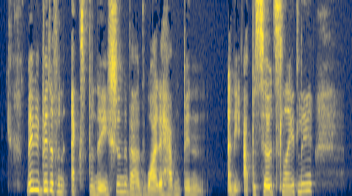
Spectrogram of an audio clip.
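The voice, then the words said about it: Distinctive, unusual accent. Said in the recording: “you clearly hear who I am because this accent is rather unique”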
